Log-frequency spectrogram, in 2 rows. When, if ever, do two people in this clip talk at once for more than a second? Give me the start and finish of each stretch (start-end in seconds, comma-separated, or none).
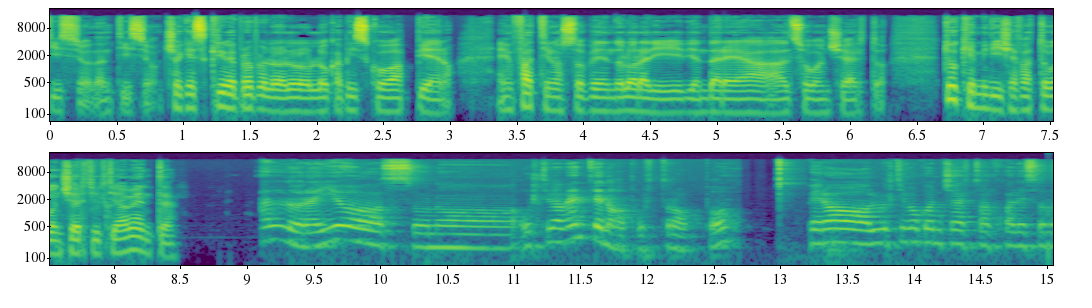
none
